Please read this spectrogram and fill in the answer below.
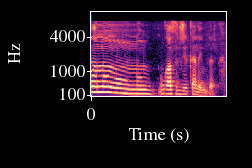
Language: Portuguese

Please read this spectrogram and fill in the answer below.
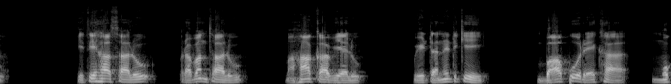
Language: Telugu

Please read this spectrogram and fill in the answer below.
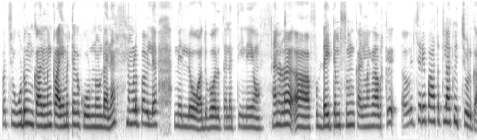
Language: Malayalam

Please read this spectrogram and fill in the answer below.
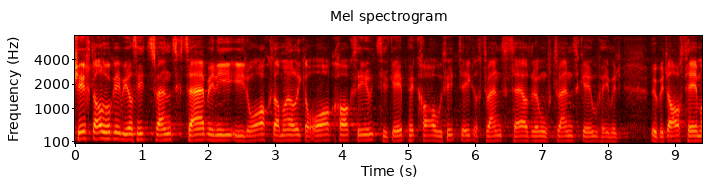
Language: Swiss German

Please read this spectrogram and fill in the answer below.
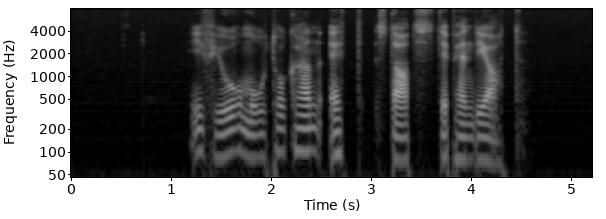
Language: Norwegian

